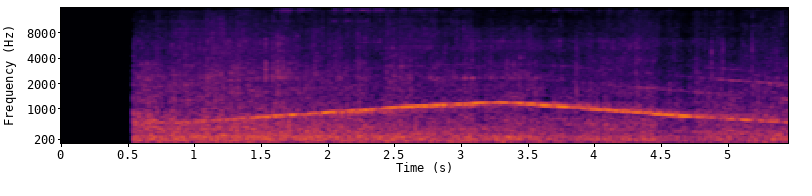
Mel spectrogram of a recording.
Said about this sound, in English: The wailing of sirens were all that could be heard on the streets of Brussels this morning.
